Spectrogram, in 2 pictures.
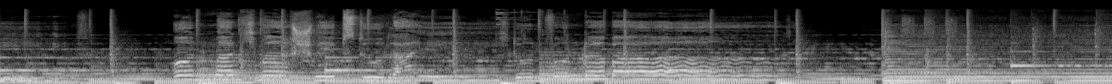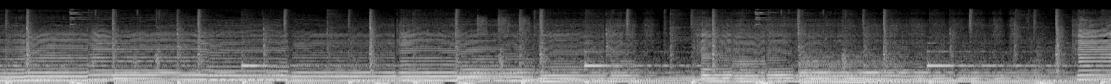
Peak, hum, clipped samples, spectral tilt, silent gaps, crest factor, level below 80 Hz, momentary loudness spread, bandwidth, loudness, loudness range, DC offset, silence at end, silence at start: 0 dBFS; none; under 0.1%; -7 dB/octave; none; 12 dB; -22 dBFS; 5 LU; 14 kHz; -13 LUFS; 1 LU; under 0.1%; 0 s; 0 s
